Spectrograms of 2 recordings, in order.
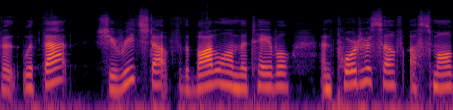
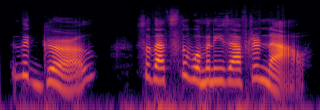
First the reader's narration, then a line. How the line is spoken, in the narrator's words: Nina laughed bitterly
